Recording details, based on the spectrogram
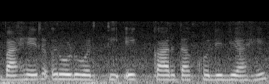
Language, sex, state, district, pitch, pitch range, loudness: Marathi, female, Maharashtra, Dhule, 220 Hz, 215-230 Hz, -13 LUFS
